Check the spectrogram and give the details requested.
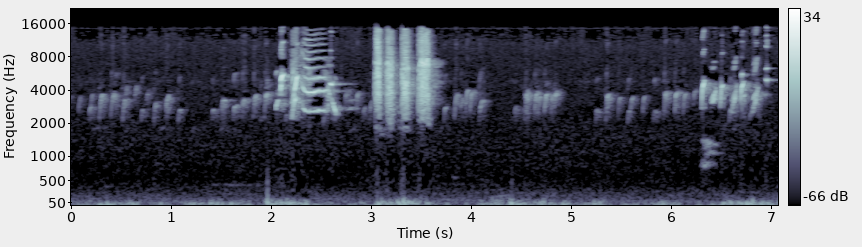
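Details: Female European goldfinch singing and calling to stimulate males to sing: soft scattered high twitters, then a loud trilled phrase and a series of buzzy rattling bursts near the middle, with quieter chirps and a final twittering flourish.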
